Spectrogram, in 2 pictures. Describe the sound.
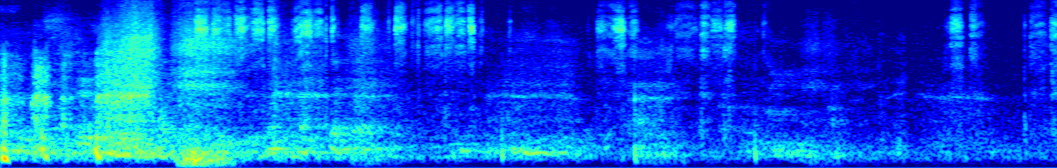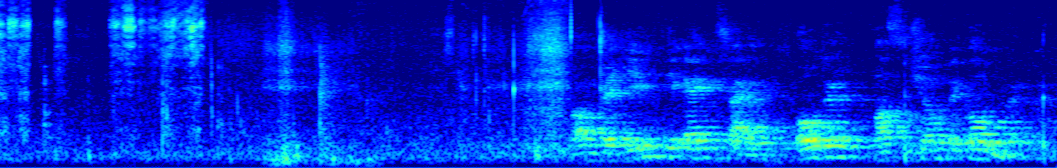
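Pen scratching across paper as someone writes by hand: a continuous run of dry, rasping strokes with brief pauses, lasting about sixteen seconds under soft, low voices.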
